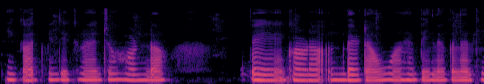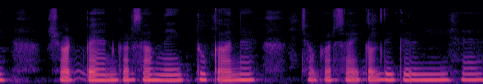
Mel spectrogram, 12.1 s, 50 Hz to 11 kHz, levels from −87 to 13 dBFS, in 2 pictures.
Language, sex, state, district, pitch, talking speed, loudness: Hindi, female, Bihar, Saran, 220 Hz, 130 wpm, -31 LUFS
